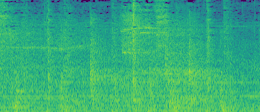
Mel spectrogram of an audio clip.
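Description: A packaging machine clatters and clicks steadily.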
